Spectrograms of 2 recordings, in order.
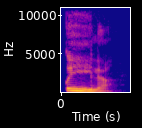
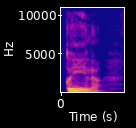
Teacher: तो कसरा की आवाज को लंबा करेगी मदिया।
